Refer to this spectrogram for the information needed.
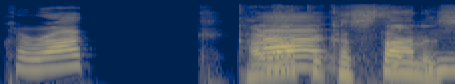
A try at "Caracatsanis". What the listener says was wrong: No, you're adding another syllable in there. No, it's Caracatsanis.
